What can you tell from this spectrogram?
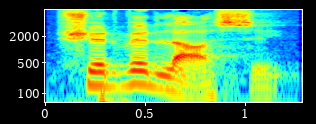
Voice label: "scervellassi", dialettale

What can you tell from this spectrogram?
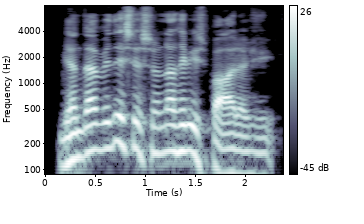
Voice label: "da quer di", dialettale

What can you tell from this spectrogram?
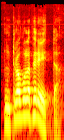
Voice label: "peretta", crespinese

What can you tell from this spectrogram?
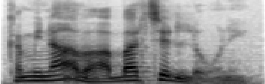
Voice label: "a barzelloni", Crespinese

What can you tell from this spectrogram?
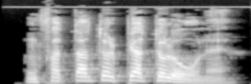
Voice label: "piattolone", crespinese

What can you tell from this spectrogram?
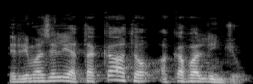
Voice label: "a cap all ingiu", Crespinese

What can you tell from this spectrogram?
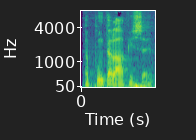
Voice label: "appuntalapisse", crespinese

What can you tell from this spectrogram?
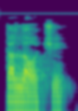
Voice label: "tallocci", crespinese

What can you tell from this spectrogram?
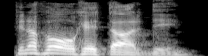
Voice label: "pena poo", crespinese

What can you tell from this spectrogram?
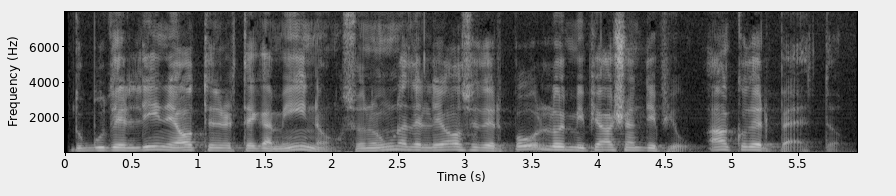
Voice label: "budelline", crespinese

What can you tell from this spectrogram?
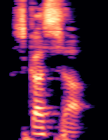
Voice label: "scassa", crespinese

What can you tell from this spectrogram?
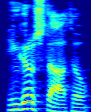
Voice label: "ingrostato", crespinese

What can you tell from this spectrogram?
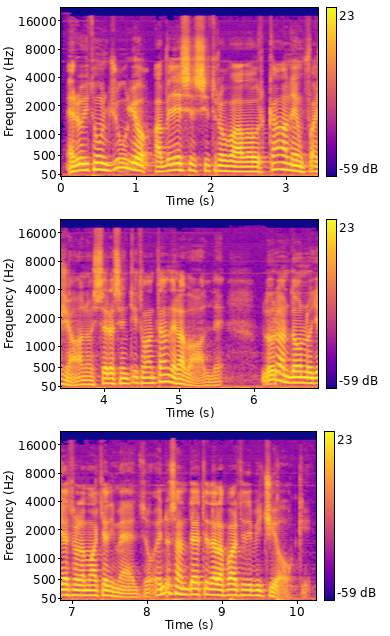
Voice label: "ito", vocabolario dialettale

